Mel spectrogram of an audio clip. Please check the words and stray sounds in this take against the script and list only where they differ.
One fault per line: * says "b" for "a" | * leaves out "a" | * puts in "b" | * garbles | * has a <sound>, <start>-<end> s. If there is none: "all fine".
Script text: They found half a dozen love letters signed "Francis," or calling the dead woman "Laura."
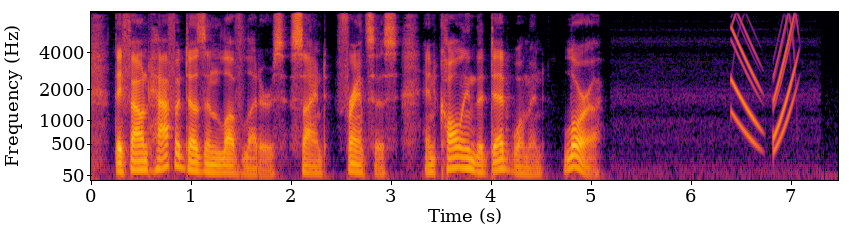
* says "and" for "or"
* has a chirp, 6.4-7.1 s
